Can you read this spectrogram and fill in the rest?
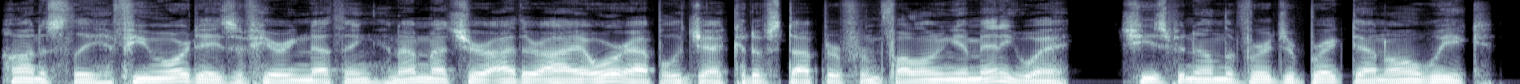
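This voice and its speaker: A man voicing a concerned but firm female unicorn pony with a frank, measured manner in a story reading. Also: on the low side, mellow, natural voice. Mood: resigned.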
